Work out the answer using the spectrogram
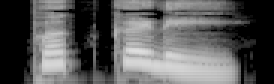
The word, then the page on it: ಪಕ್ಕಡಿ: Kannada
